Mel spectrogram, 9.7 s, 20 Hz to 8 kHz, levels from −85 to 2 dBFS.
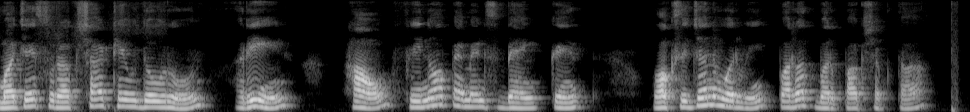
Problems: none marked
